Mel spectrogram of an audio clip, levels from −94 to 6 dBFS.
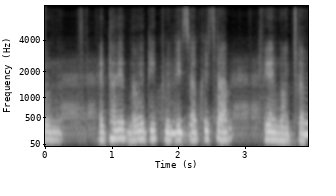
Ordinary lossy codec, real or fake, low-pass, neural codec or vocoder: none; fake; none; codec, 16 kHz, 0.5 kbps, FreqCodec, smaller model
